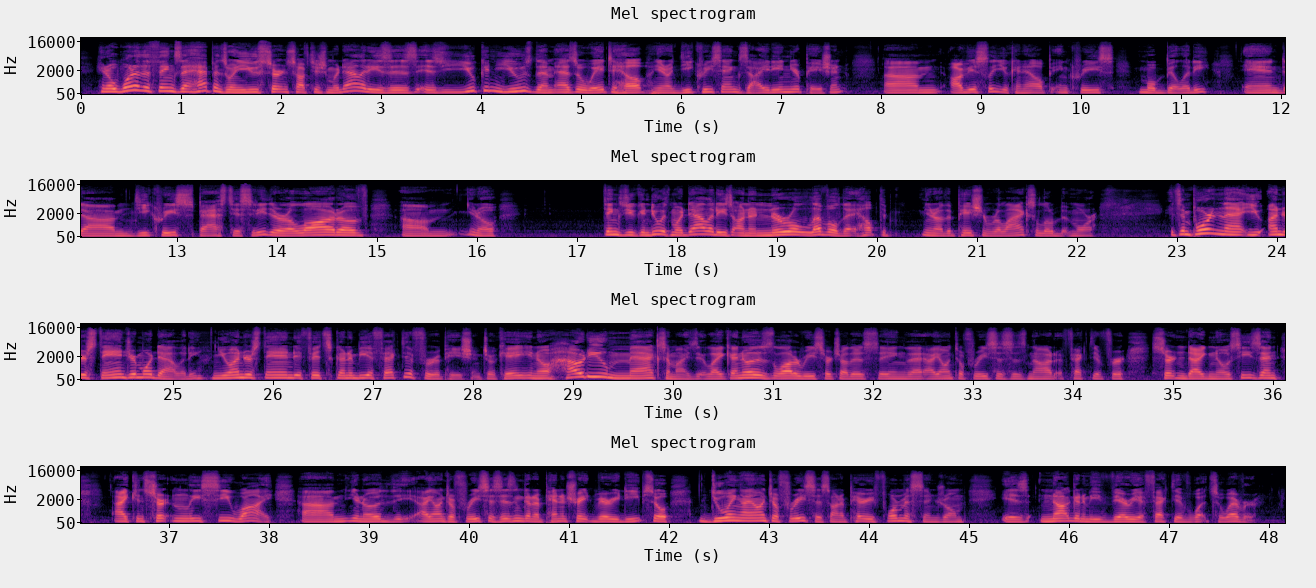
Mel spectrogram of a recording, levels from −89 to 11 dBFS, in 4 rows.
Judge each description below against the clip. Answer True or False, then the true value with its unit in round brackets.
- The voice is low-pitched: False (160 Hz)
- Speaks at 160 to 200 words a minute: True (190 wpm)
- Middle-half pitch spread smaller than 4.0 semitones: True (3.5 semitones)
